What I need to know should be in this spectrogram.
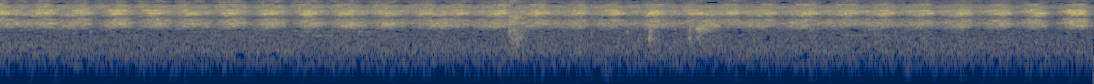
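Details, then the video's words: Many cicadas buzz shrilly together in summer, a steady high whirring that pulses a little irregularly. A couple of short, faint lower knocks sound near the middle. "Cicadas in Summer"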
